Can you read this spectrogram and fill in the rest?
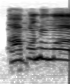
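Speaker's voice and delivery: very high, demanding nag; nagging child. Retold or imitated. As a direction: pester mum about when. Anak menagih janji. (anak menagih janji ke mama dengan nada sangat tinggi)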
